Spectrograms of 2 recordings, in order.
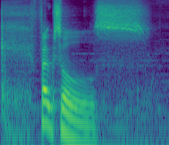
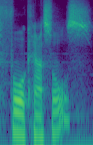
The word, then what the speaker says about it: forecastle: Forecastles. You'd think it was pronounced four castles, which is where the word comes from, but no, this is pronounced forecastle.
